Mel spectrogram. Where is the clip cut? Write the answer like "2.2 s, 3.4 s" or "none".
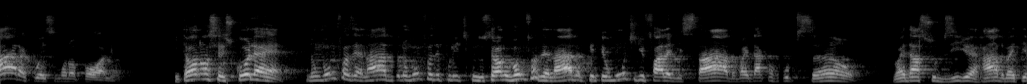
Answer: none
